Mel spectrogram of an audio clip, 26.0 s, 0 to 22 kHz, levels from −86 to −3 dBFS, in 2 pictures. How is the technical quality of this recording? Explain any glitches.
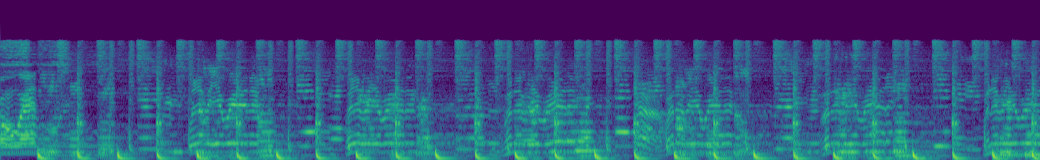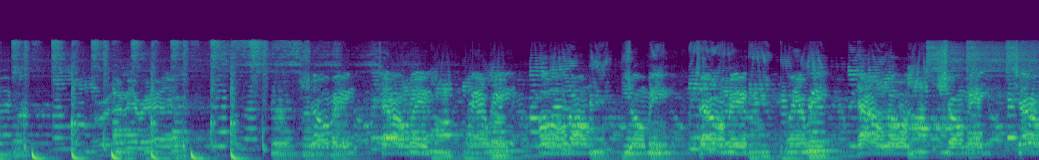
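The recording is held back by a speech noise suppressor that stays active throughout, and the audio tops out around 8 kHz from the call path's bandwidth.

A noise suppressor applied to music or sounds affects the whole clip. Built to separate a voice from background hiss, it misreads steady tones, ambience and decaying tails as noise and pulls them down by roughly 5 dB. Onsets slip through at near full level while whatever follows sags, so the sound pumps and thins instead of holding an even body.

Sound cut by the noise suppressor stands out at 1.10–1.43 s, 3.56–3.71 s, 19.43–19.61 s, 20.55–20.77 s, 21.38–21.62 s and 23.38–23.60 s. At each point the suppressor decided the material was noise and clamped harder than elsewhere, by about 6 to 9 dB, deepest at 21.4 s. Each dip lasts roughly 150 to 300 ms and sounds like a sustained passage or tail briefly ducking away before recovering.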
